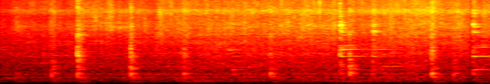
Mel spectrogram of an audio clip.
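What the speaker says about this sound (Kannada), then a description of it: "ಇದು ಚೆನ್ನಾಗಿ ಸ್ವಲ್ಪ ಹಸಿ ವಾಸನೆ ಹೋಗೋಗಂಟ ಫ್ರೈ ಮಾಡೋಣ" Onion with ginger and garlic fries in a pan, hissing steadily while a spoon or spatula scrapes and taps the pan in repeated stirring strokes. The stirring is close and fairly loud, and no one speaks.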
